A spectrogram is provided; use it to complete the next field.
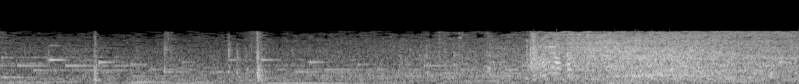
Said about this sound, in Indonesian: Kalau mesin tiap hari saya rawat, Bos. Bener, Bos. Bagus kan suaranya bersih, kan, Bos?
